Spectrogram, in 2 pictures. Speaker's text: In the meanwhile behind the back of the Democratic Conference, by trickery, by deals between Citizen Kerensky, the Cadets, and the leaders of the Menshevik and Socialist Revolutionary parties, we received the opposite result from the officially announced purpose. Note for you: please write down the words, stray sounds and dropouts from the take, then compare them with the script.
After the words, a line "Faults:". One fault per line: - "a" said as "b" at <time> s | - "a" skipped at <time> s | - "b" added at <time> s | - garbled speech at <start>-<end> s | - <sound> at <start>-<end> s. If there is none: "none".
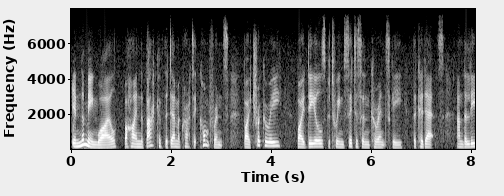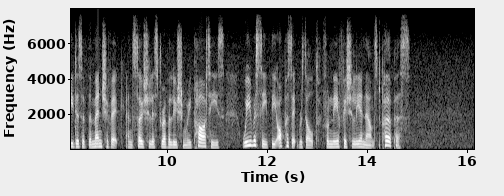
In the meanwhile behind the back of the Democratic Conference, by trickery, by deals between Citizen Kerensky, the Cadets, and the leaders of the Menshevik and Socialist Revolutionary parties, we received the opposite result from the officially announced purpose.
Faults:
none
